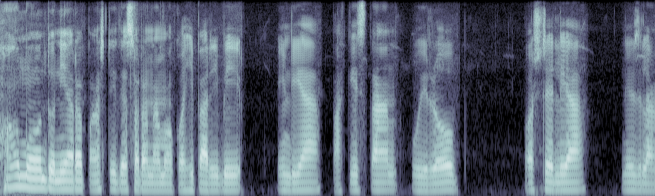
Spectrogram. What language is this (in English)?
Odia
